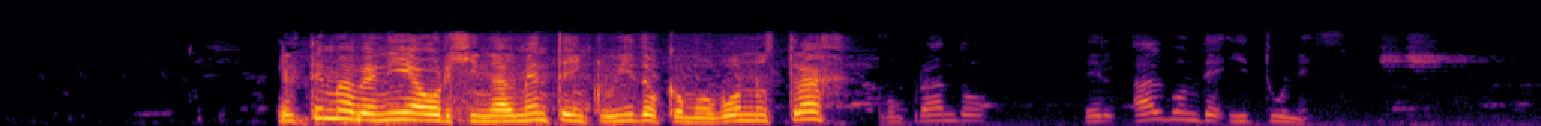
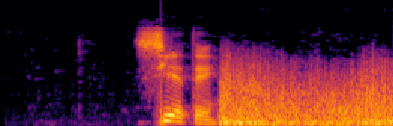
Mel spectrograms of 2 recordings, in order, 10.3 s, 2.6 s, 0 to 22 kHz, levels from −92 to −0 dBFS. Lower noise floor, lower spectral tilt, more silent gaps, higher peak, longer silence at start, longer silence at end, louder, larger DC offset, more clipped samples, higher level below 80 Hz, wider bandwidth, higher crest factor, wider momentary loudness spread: first, -83 dBFS vs -64 dBFS; first, -7 dB/octave vs -4.5 dB/octave; neither; about the same, -2 dBFS vs 0 dBFS; first, 1.85 s vs 0.9 s; first, 1.7 s vs 0 s; about the same, -16 LUFS vs -16 LUFS; neither; neither; second, -60 dBFS vs -36 dBFS; second, 7.6 kHz vs 9.4 kHz; about the same, 18 dB vs 18 dB; first, 21 LU vs 7 LU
